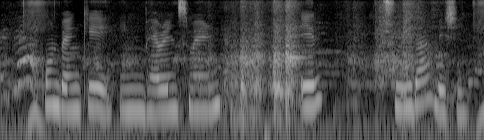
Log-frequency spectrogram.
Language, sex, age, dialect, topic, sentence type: Bengali, female, 18-24, Rajbangshi, banking, question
